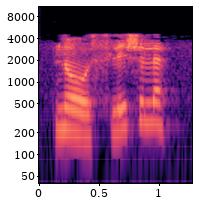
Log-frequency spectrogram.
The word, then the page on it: d' Nàselechle: Bas-Rhin; Herrlisheim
